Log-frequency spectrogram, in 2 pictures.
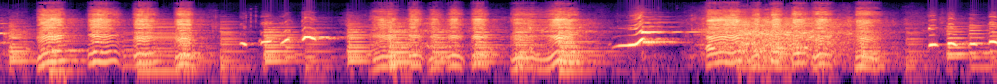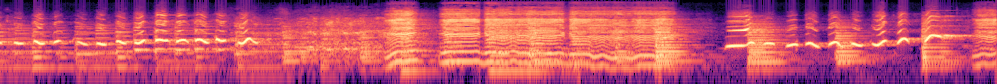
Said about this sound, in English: meld the ethereal lilt of the Swanee whistle with the chirpy croak of the kazoo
